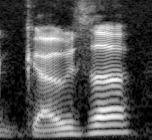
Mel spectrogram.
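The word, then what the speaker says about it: Gose: the funniest part about it being called a Gaza is the fact that it is literally spelled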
